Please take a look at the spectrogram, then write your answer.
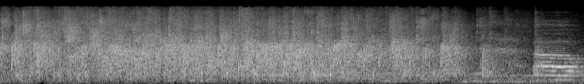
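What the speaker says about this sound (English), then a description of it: "I would like to give a big applause" Loud sustained audience applause at an academic event at Chulalongkorn University, dense clapping that tapers off near the end as a brief tone sounds.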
